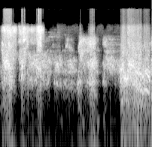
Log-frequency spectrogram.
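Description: A dog barks and yips repeatedly in loud, close bursts with short gaps between them, no voices alongside.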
